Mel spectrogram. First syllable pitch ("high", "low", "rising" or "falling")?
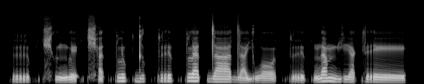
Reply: low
